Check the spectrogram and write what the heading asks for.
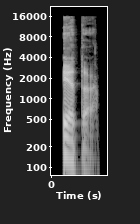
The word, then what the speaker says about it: эта: полезного действия он обозначается греческой буквой эта хотя она читается как э выглядит эта буква как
